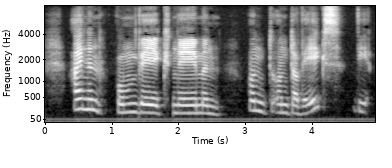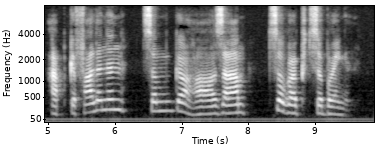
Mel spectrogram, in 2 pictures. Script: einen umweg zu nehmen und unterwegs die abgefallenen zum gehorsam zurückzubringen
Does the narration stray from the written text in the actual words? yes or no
yes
